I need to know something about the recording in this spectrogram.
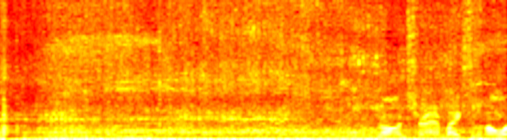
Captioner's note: revving continues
